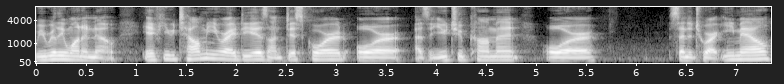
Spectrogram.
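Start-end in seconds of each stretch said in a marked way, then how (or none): none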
